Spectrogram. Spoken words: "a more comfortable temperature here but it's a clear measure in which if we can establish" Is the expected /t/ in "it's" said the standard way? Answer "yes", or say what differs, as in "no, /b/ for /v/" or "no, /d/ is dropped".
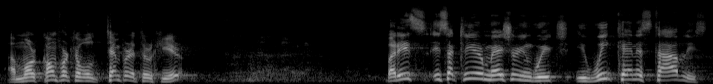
no, /s/ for /t/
